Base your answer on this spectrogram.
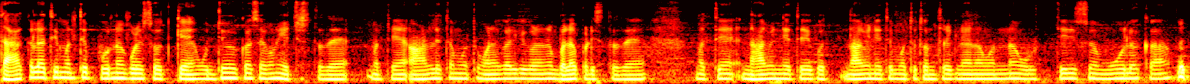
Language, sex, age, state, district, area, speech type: Kannada, male, 18-30, Karnataka, Mysore, rural, spontaneous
